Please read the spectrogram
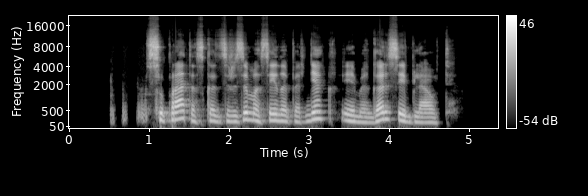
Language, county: Lithuanian, Kaunas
